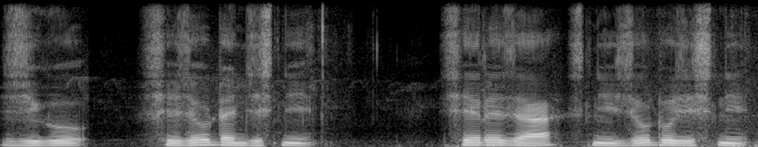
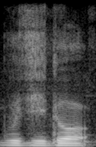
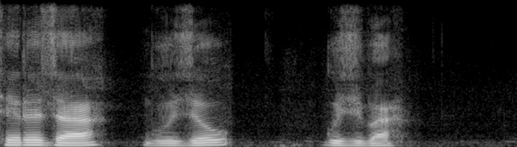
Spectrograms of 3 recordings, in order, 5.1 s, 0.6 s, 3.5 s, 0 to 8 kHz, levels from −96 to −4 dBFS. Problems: constant background noise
